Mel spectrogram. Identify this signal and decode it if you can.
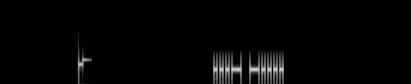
Morse code, heard as a keyed tone, about 38 wpm, 700 Hz. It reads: V6
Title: All Cut Numbers - 2-Digit 40wpm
